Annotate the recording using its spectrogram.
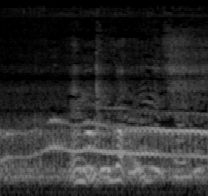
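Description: A toddler whining for her bottle in one long, high, slightly wavering cry lasting about two seconds.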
